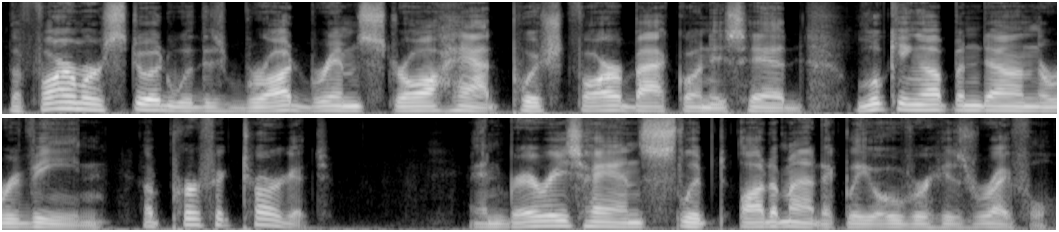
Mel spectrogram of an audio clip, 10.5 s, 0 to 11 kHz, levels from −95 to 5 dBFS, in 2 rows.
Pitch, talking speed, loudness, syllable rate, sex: 115 Hz, 180 wpm, -18 LUFS, 5.1 syllables/s, male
